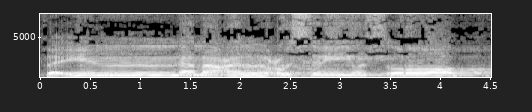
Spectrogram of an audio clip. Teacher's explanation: نون حرف مشدد ہے. نون جو ہے یہ مشدد ہے تو اس کے اندر حرف غنہ ہوگا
